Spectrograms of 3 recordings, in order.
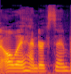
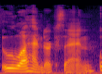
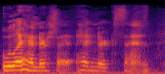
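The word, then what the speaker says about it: Ole Henriksen: It's not, I've always been pronouncing it Ole Hendrickson, but it's not. It's Ulla Hendrickson. – Ulla Hendrickson.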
